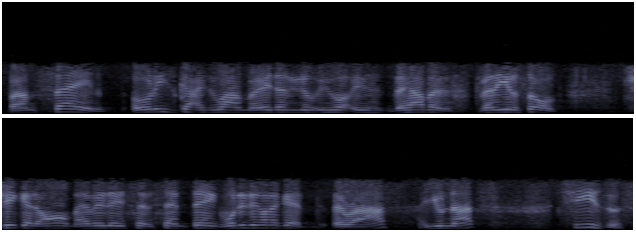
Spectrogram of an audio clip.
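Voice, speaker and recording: Male radio caller, late 30s, slightly high pitch, gushing and repetitive, thin telephone sound. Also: fairly even intonation, a little fast, no echo. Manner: effusive, rambling, repetitive, mildly profane. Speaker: phone-in caller. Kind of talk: casual, opinionated radio call-in chat. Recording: tinny phone line on radio.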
